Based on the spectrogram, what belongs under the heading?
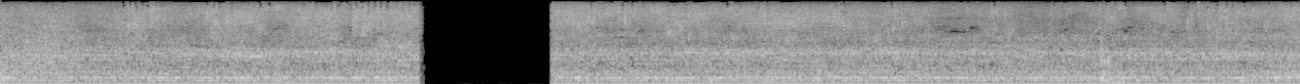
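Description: A shower head sprays water in a steady, loud hiss, broken once by a short silence about a third of the way through before the flow resumes. No one speaks.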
